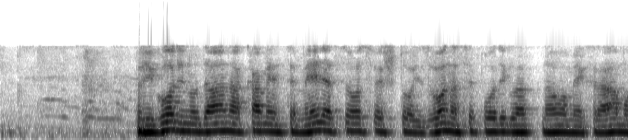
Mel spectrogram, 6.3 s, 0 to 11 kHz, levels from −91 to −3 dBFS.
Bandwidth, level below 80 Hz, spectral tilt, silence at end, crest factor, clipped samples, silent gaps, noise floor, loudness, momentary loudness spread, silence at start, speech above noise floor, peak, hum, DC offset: 4.1 kHz; -44 dBFS; -13 dB/octave; 0 s; 14 dB; under 0.1%; none; -44 dBFS; -14 LUFS; 8 LU; 0.85 s; 31 dB; 0 dBFS; none; under 0.1%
